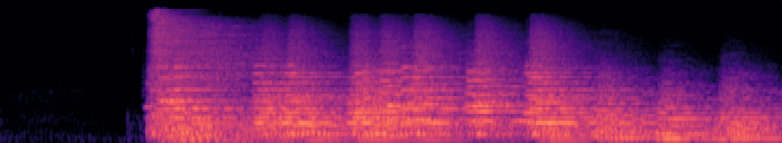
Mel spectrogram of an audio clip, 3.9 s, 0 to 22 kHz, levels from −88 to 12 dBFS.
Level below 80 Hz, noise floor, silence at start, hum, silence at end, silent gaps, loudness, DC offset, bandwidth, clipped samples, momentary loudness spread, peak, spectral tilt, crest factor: -42 dBFS; -78 dBFS; 0.7 s; none; 0 s; none; -21 LUFS; under 0.1%; 17 kHz; under 0.1%; 7 LU; -6 dBFS; -5.5 dB/octave; 16 dB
